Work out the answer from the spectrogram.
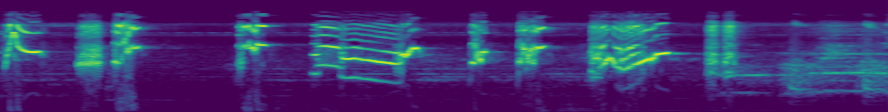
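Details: Lure song of a black-winged starling for drawing in wild birds: loud harsh chacks, then a run of descending stepped whistles, a sliding whistled phrase and rough churring notes, closing in a thinner buzzy trill.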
